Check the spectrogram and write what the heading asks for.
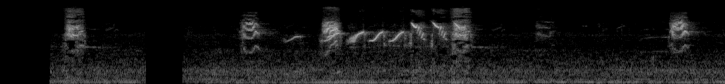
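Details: Double-collared seedeater in the fast tui-tui style, mixed with female calls meant to stimulate a male. A few piercing high chips lead into a rapid burst of about eight upslurred whistles, then a final lone chip over low background hiss.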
